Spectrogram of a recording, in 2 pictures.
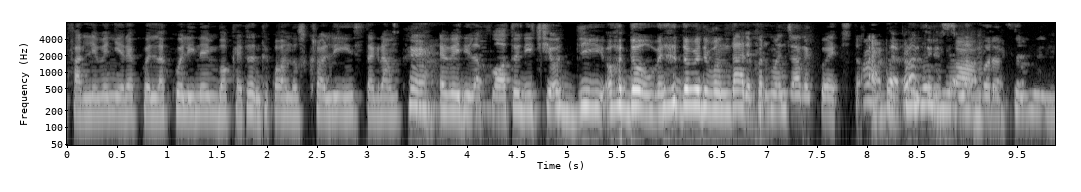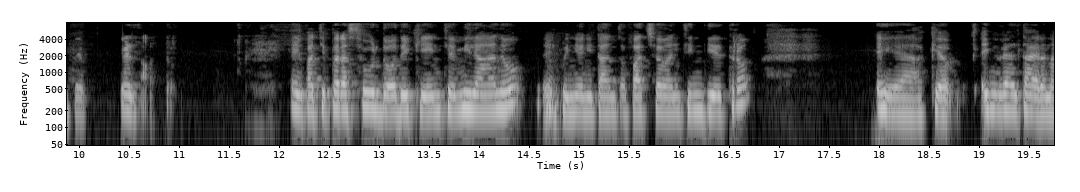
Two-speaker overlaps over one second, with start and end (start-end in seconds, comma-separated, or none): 7.9-9.4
